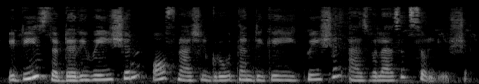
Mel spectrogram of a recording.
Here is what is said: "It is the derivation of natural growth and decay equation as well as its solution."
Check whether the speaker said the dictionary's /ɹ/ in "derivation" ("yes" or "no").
yes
